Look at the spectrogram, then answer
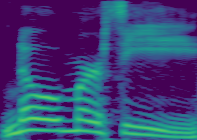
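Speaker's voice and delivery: annoying, high-pitched frog voice. Recalling a game character's repeated voice line, in an annoying frog voice. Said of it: "in his annoying frog voice".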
